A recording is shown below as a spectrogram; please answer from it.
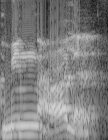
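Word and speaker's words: مِنْ عَلَقٍ: তারপরে নুন সাকিনের পরে আইন হলে কিভাবে উচ্চারণ করব। এখানে ৩ নম্বর লাইনে খলাকাল ইনসানা মিন আলাক, খলাকাল ইনসানা মিন আলাক।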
